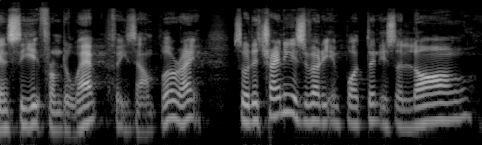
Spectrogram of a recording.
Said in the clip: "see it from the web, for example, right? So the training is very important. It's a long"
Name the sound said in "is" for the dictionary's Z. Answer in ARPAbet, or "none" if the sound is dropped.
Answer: S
